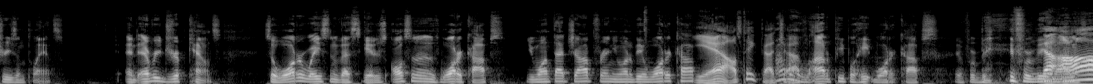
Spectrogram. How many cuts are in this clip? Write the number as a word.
zero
